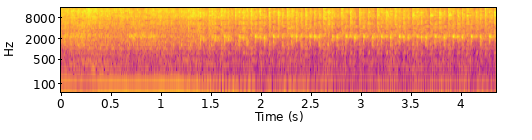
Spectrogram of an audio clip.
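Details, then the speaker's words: 1982 Toyota Hiace LH11 diesel, complaints of overheating and harsh sound, non-original exhaust stack, before adjustment: coarse uneven idle clatter with lumpy beat near 170 a minute; harsh running, injection pump timing to be set. "kasar ya lurgan juga ada ginjalnya untuk mesinnya sendiri belum tahu oli mesinnya begelung Obos dan suaranya kasar nanti kita akan setel juga"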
